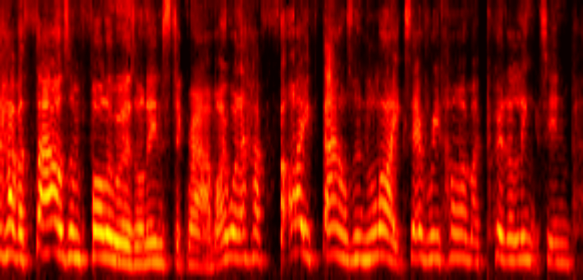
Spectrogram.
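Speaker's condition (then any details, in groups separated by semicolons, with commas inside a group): No condition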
